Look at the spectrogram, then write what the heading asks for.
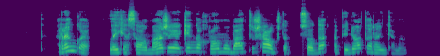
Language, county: Lithuanian, Vilnius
